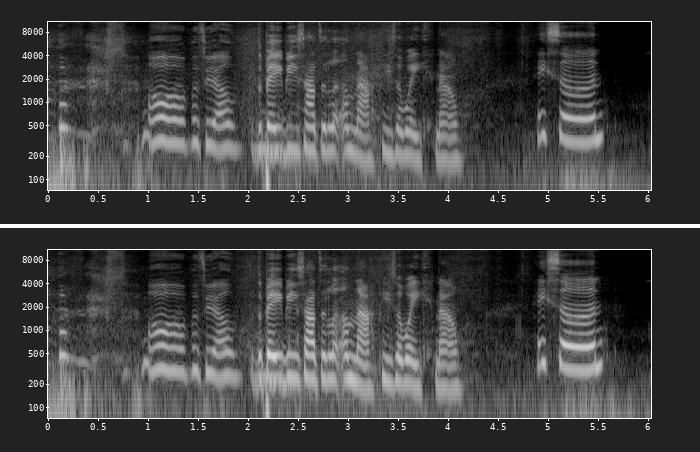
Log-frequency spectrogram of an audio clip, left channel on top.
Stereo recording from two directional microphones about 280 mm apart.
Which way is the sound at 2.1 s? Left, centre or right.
Right.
